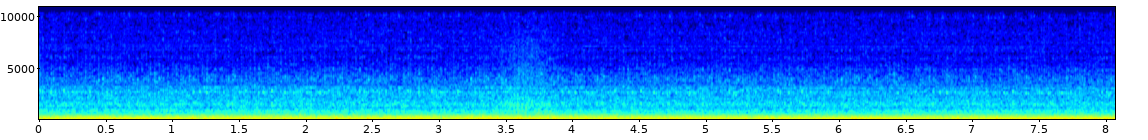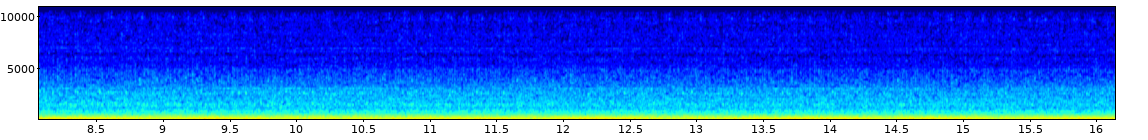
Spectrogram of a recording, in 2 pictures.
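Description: A heavy truck engine rumbles steadily.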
